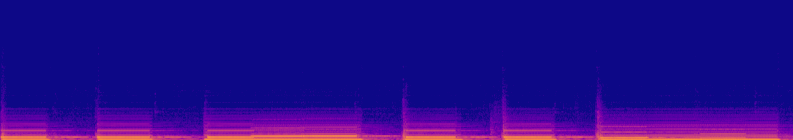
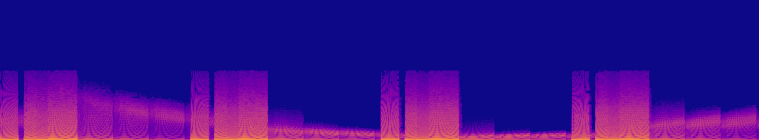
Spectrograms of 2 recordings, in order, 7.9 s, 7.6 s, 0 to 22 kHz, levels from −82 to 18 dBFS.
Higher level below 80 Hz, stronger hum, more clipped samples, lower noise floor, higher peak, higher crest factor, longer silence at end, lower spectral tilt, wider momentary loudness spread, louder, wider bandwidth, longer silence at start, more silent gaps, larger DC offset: second, -40 dBFS vs -28 dBFS; neither; neither; about the same, -33 dBFS vs -36 dBFS; about the same, -2 dBFS vs 0 dBFS; about the same, 12 dB vs 10 dB; about the same, 0.05 s vs 0 s; first, -12.5 dB/octave vs -6.5 dB/octave; second, 9 LU vs 17 LU; first, -15 LUFS vs -19 LUFS; second, 2.8 kHz vs 9.8 kHz; about the same, 0 s vs 0 s; neither; second, under 0.1% vs 20%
